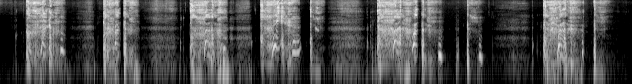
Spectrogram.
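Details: Person repeatedly woken at night by coughing, mentioning an asthma attack: repeated bouts of harsh, forceful coughing with brief wheezy in-breaths between clusters.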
